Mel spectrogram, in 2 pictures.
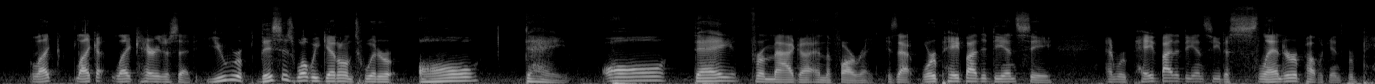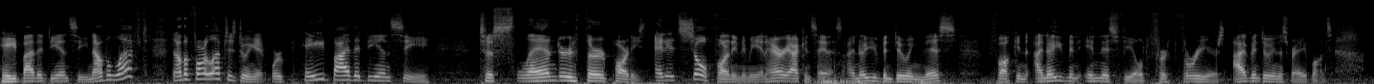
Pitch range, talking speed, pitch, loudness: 115-155 Hz, 220 wpm, 135 Hz, -30 LUFS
